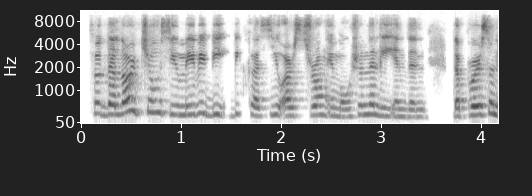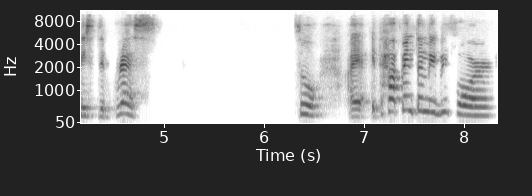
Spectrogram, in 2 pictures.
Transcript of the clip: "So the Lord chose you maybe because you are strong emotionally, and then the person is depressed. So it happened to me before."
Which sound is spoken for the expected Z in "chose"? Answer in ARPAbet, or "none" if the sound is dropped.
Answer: S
